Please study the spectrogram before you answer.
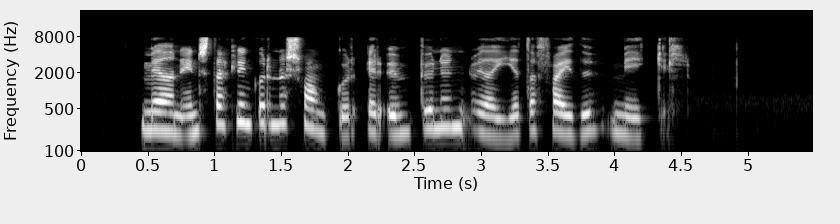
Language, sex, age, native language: Icelandic, female, 20-29, Icelandic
